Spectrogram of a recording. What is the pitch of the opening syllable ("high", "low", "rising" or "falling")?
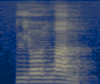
high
